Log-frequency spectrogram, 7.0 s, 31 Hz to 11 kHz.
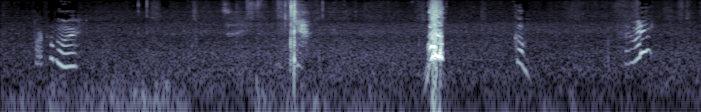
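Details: A 2.5-year-old Cardigan Welsh Corgi playing with a plastic bottle on a beach in the early morning of January 2, 2012, giving short rising-falling yips and whines between a few sharp clicks and thuds.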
